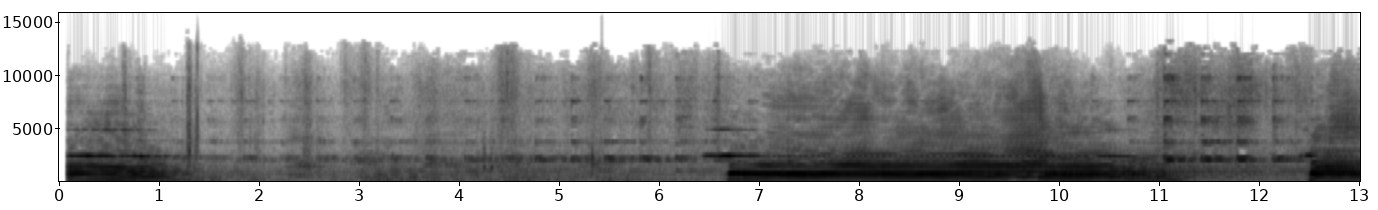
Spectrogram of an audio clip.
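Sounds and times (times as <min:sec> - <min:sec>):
locomotive air horn chord: 0:00.1 - 0:01.5, 0:06.6 - 0:11.4, 0:12.4 - 0:13.0
train running noise: 0:00.1 - 0:13.0.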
